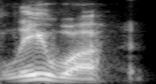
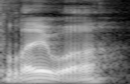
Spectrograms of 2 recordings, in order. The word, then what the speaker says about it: Lewa: Hey, fun fact, actually, they did rename Liwa. Same spelling, but it's pronounced differently now. Yeah, it's pronounced Liwa. Yeah, originally he was Lewa, and now it's Liwa.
